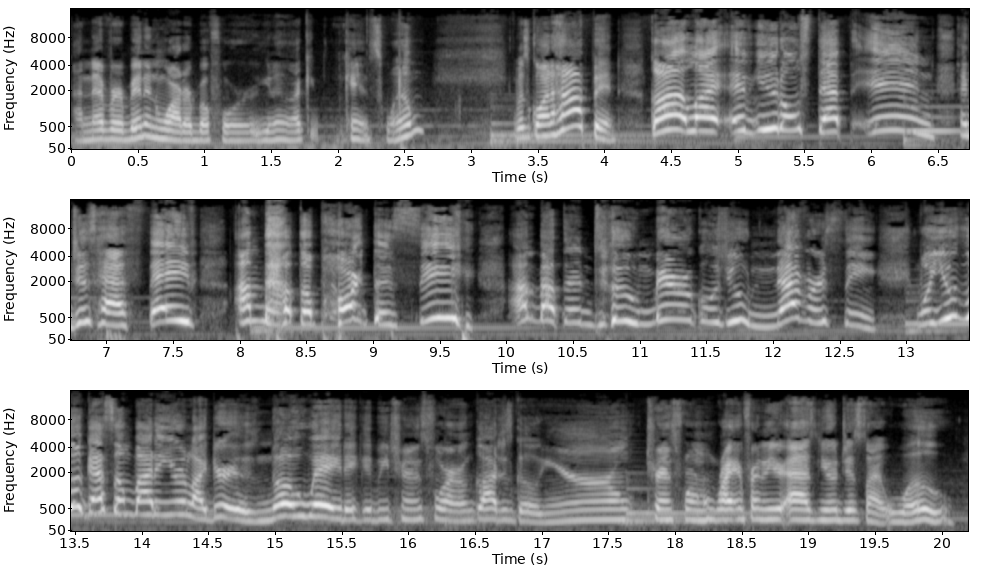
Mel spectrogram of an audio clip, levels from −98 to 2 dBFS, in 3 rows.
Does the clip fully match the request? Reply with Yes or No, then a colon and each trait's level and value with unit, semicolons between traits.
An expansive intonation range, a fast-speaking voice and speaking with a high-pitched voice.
Yes: wide, 8.8 semitones; fast, 215 wpm; very high, 320 Hz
